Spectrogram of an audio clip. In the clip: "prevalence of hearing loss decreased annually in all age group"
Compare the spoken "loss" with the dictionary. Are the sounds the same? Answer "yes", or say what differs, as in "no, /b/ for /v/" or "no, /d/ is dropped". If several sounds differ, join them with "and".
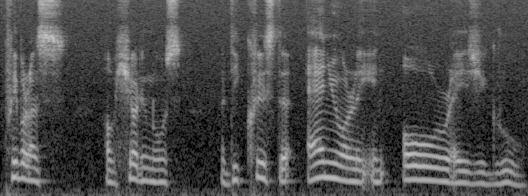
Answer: no, /n/ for /l/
